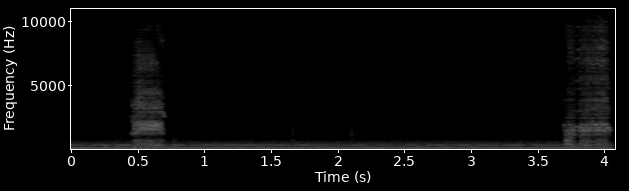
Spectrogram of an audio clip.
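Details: Wild barn owl, a male bringing prey to his waiting female, picked up by a birdcam: two short breathy, hissing screeches about three seconds apart over a steady low electrical hum.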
